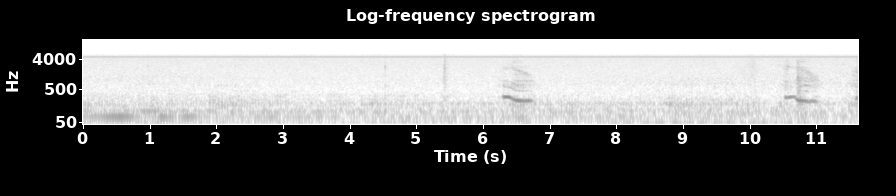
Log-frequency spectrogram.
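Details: Male domestic cat that greets people by quacking, reared by an opossum in his first year, lying contented while being loved: two short downward-sliding nasal quacks several seconds apart over continuous low purring.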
